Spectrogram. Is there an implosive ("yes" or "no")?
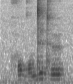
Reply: no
